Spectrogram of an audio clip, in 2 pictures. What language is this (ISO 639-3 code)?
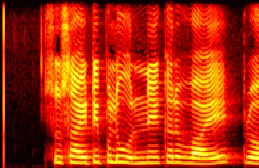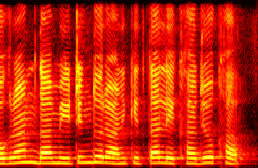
pan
